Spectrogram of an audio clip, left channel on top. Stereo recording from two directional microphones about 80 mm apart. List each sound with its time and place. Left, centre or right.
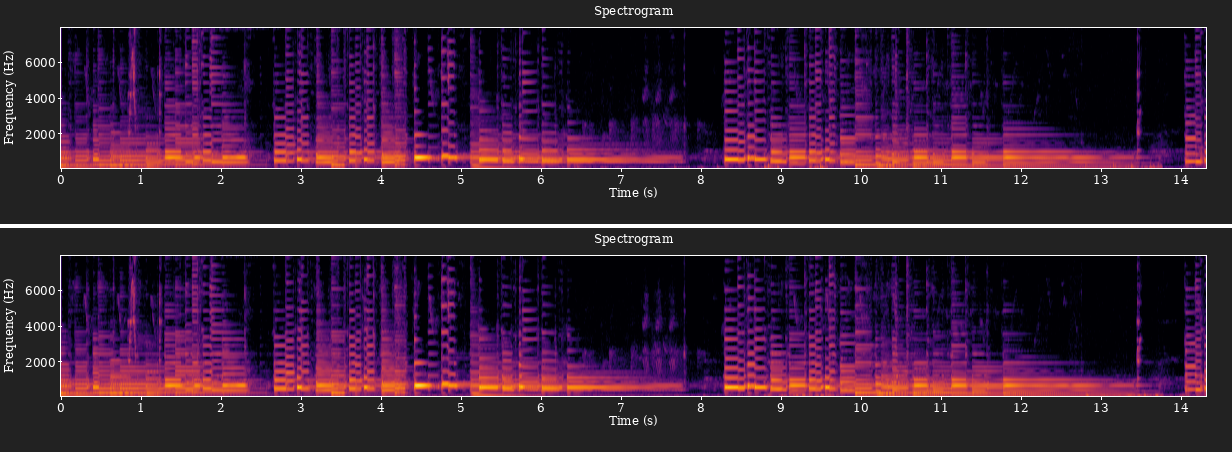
0.0 s music: right
8.3 s music: right
11.7 s music: centre
14.0 s music: right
